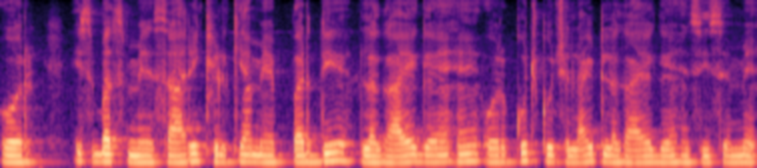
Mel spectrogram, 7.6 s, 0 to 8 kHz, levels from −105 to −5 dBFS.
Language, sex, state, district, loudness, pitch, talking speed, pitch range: Hindi, male, Jharkhand, Palamu, -19 LUFS, 120 Hz, 160 wpm, 115-130 Hz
